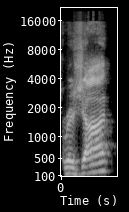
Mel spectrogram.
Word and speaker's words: Rajat: notification Service uh rajad correct me if I mispronounce that is that that's how you pronounce your last name right you got it right oh good good you'd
